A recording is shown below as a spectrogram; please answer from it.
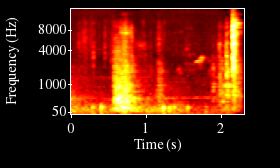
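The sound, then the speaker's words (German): Doors of a shipping container swing open with one loud, broad scraping clunk, followed by a few fainter knocks and another short rattling burst at the end. “Nachdem die Türen eines Überseecontainers geöffnet sind”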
